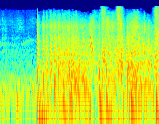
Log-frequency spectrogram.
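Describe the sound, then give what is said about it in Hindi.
Soldiers fire guns in rapid, dense bursts of loud cracks that begin abruptly and continue without pause to the end. “मार दो ना भाई, देर मत करो। सामने निशाना लगाओ और फिर फायरिंग करो।”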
